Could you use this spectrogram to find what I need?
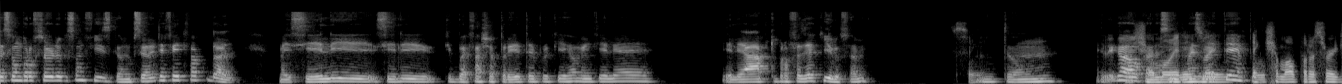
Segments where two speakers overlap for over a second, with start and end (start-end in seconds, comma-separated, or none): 11.2-12.7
